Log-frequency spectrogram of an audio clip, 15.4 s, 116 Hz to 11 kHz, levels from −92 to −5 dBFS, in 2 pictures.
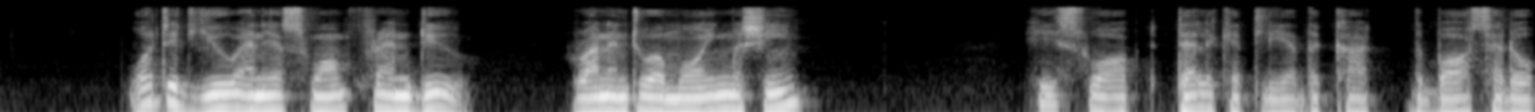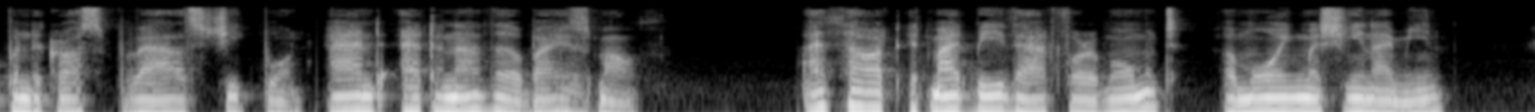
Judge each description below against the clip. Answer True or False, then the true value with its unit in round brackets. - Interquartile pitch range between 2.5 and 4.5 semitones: True (2.8 semitones)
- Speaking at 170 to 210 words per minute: True (185 wpm)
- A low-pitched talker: True (105 Hz)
